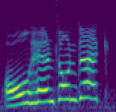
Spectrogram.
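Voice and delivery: slow booming lifeguard order; heroic lifeguard. Acted. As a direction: announce it like a hero. Lifeguard hero command.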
